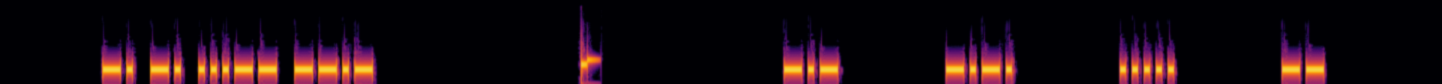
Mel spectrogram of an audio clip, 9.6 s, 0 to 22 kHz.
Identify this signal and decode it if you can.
Morse code, heard as a keyed tone, about 30 wpm, spaced as for 15 wpm, 700 Hz. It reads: NN3Q KC5M
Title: USA Call Signs - 4 Characters - 6x Character Spacing - 30wpm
